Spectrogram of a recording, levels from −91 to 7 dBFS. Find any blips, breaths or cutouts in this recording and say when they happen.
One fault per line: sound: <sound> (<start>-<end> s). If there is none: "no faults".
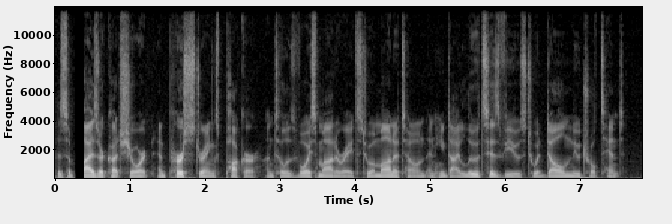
sound: dropout (0.3-0.4 s)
